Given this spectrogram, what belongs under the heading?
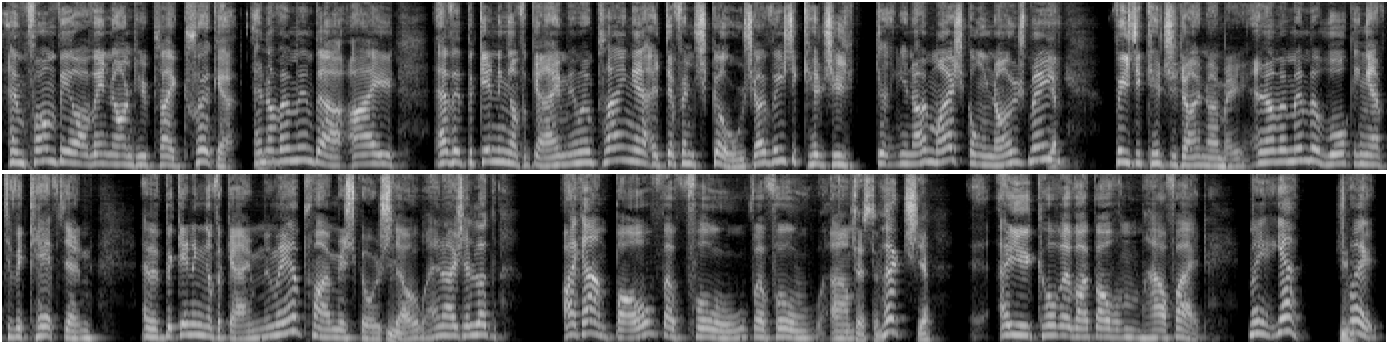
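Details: Adult male born with cerebral palsy, congenital and lifelong, who calls it a physical disability affecting how messages travel around his body and a speech impediment; real speech; dysarthria (cerebral palsy).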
